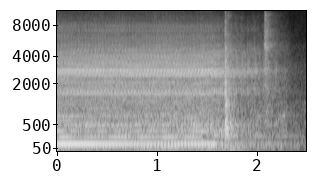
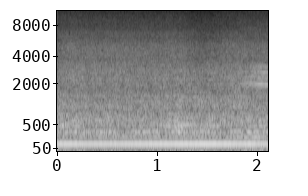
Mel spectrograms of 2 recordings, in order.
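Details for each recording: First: Whirlpool conventional (non-high-efficiency) top-load washer, model RAX7245KQO, won't spin; steady electric buzz from the motor with no spin during spin cycle, then a couple of clicks as it stops; diagnosed as a broken motor coupling between motor and transmission. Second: Whirlpool RAX7245KQO conventional top-load washer, spin test after motor coupler replacement for a no-spin/buzzing complaint; steady, even low hum with no buzzing, knocking or grinding. Spin works normally.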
